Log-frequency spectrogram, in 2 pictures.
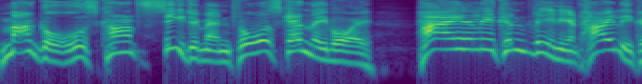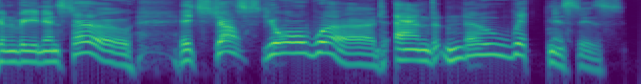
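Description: A man's voice: sits high, big pitch swings, takes it slowly, gravelly, a bit bright, no echo, studio quality, pitched above the performer's own voice, heavily acted. A man voicing a pompous, impatient older government minister in an audiobook, lofty and supercilious. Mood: scornful. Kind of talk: audiobook character voice.

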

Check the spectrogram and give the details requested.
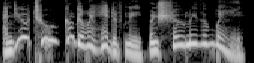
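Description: Man playing a domineering woman official, high-pitched. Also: huge pitch swings, moderate pace, a little mellow, slightly rough, dry recording, clean studio sound, heavily acted. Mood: harsh, imperious. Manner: imperious, harsh, eager interrogation. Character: domineering, greedy older woman official, falsely sweet and sharp.

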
